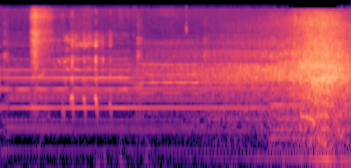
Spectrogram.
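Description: A single car passes by on the road outside a house, its engine hum rising into a broad swelling rush of tyre noise toward the end, over a steady tonal drone with a few faint clicks.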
